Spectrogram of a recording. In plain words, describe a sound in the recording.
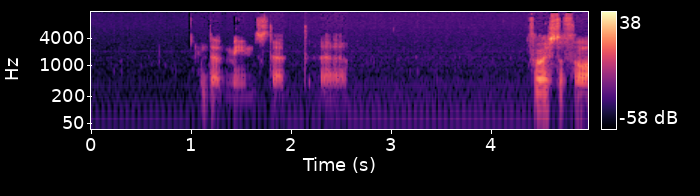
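A young man talks casually and close into a microphone.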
